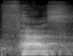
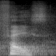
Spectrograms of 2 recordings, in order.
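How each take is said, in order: First: The vowel is a short a sound. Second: The vowel is a long ay sound. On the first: The speaker calls it wrong. "बैट की तरह फैस नहीं पढ़ सकते" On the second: The speaker calls it right. "इसलिए इसको पढ़ा जाएगा फेस"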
